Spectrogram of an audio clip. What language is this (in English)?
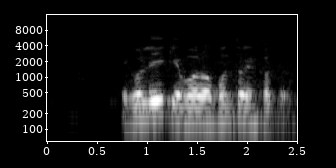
Bangla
